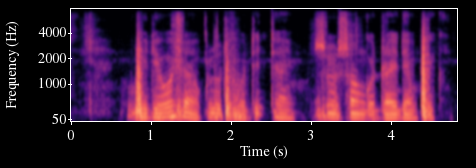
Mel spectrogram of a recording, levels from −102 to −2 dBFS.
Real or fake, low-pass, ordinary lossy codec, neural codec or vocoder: real; 7.2 kHz; AAC, 32 kbps; none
